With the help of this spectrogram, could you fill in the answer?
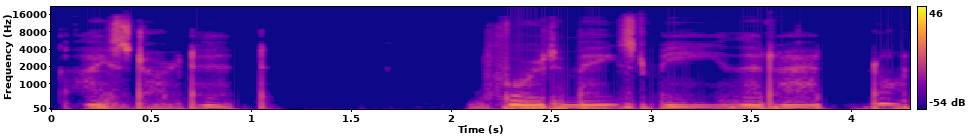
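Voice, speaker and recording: A woman speaks at a very slow pace. She is soft-spoken. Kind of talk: audiobook reading.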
